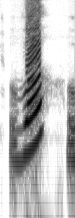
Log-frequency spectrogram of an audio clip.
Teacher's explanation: व जो है दंत व्य तथा ओव्य वर्ण है यानी कि व को दांत से और ओष दोनों से बोला जाता है और यह छोटा उ या बड़ा उ प्लस अ से मिलकर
